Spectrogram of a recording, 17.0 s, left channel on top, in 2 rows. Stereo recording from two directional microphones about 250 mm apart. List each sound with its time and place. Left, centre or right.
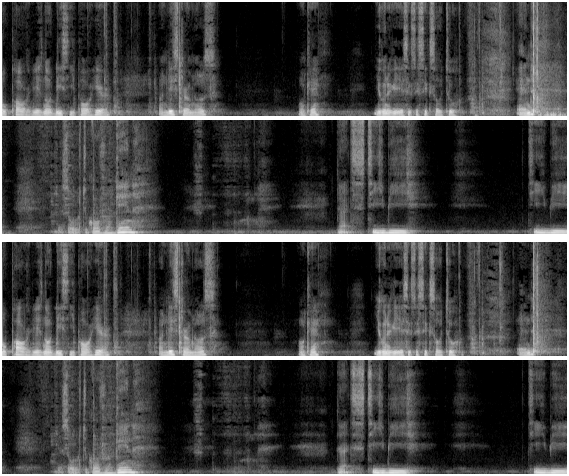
0.0 s speech: centre
4.4 s speech: centre
7.2 s speech: centre
8.6 s a sound: centre
9.3 s speech: centre
12.1 s whispering: centre
13.0 s speech: centre
16.3 s speech: centre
